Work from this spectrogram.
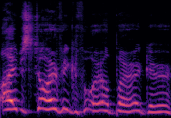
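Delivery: put-on elderly man voice. Playing a game and voicing the janitor character, in an old man voice. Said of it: "I love your old man voice".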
